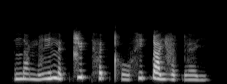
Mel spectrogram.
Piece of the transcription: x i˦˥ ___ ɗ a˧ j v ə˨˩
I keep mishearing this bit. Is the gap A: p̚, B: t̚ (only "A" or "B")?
B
